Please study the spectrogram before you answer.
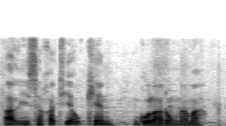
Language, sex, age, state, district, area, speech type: Bodo, male, 30-45, Assam, Chirang, rural, read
